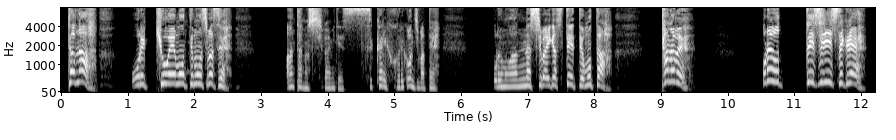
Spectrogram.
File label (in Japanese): 10代明るめ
